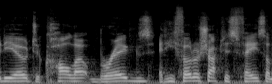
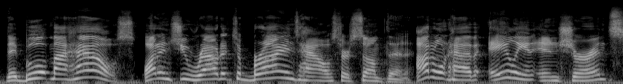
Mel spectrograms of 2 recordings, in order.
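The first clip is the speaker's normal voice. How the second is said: mock indignant rant; 7 semitones higher than usual. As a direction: complain like a wronged homeowner. [name] complaint voiced.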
